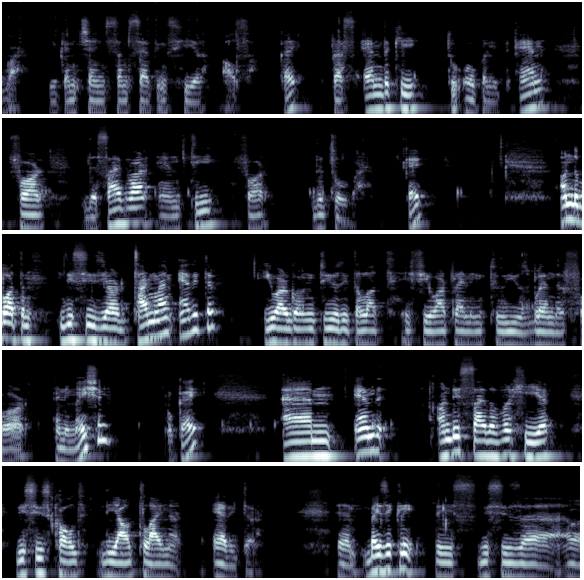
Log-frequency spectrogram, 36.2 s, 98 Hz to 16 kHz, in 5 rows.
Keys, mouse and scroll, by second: 4.5 click, 4.5 n, 5.2 n, 6.7 n, 9.8 t, 10.3 t, 11.0 t, 11.7 t, 14.6-34.4 drag.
